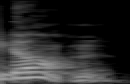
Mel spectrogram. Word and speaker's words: 道: would lie in we don't typically, for Chinaman or old school Chinese, we don't use that word or the Chinese character we pronounce as Dao. The Japanese pronounce as Do.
